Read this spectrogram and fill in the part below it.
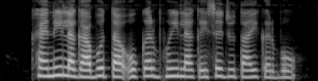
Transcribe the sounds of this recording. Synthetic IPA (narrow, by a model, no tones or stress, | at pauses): kʰɛːniləɡaːbot̪aʔoːkəɾbʱũːĩlakəɪsed͡ʒʊt̪aːikəɾboː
